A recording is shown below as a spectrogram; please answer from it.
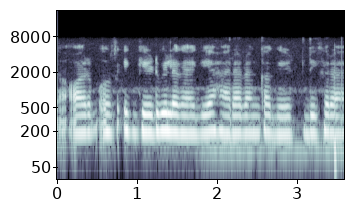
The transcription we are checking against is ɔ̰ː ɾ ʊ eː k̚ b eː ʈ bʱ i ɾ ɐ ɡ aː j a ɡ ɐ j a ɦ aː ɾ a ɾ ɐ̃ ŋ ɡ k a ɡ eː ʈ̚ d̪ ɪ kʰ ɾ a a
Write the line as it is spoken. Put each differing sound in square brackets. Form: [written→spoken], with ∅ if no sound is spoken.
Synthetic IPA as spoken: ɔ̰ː ɾ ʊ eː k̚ [b→ɡ] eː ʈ bʱ i [ɾ→l] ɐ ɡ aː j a ɡ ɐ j a ɦ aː ɾ a ɾ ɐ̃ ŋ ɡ k a ɡ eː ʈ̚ d̪ ɪ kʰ ɾ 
